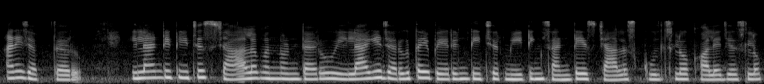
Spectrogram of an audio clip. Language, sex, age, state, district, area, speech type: Telugu, female, 18-30, Andhra Pradesh, Bapatla, rural, spontaneous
